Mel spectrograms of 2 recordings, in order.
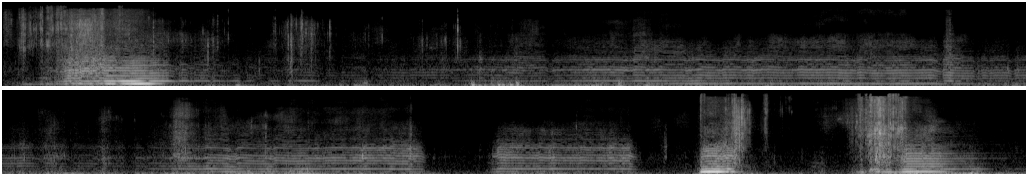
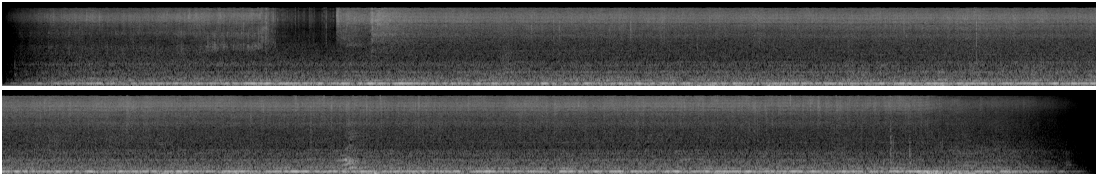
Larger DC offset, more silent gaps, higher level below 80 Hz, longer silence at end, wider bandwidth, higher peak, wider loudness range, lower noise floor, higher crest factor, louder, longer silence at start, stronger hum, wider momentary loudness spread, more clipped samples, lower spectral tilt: neither; neither; about the same, -44 dBFS vs -42 dBFS; second, 0 s vs 0.25 s; about the same, 18 kHz vs 16.5 kHz; first, 0 dBFS vs -4 dBFS; first, 17 LU vs 1 LU; first, -55 dBFS vs -46 dBFS; first, 30 dB vs 22 dB; second, -28 LUFS vs -23 LUFS; about the same, 0 s vs 0 s; neither; first, 26 LU vs 5 LU; neither; first, -4.5 dB/octave vs -3 dB/octave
